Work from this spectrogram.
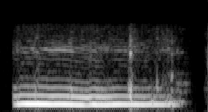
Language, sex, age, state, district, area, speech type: Kannada, female, 45-60, Karnataka, Tumkur, rural, conversation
